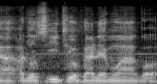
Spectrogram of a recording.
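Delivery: plain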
